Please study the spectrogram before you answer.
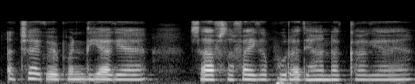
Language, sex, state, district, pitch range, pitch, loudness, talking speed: Hindi, female, Bihar, Katihar, 220-235 Hz, 225 Hz, -16 LUFS, 215 wpm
